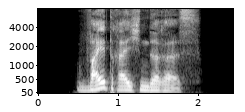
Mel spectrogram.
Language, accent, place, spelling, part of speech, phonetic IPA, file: German, Germany, Berlin, weitreichenderes, adjective, [ˈvaɪ̯tˌʁaɪ̯çn̩dəʁəs], De-weitreichenderes.ogg
- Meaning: strong/mixed nominative/accusative neuter singular comparative degree of weitreichend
